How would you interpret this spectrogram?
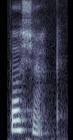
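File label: "boiseag", Scottish Gaelic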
